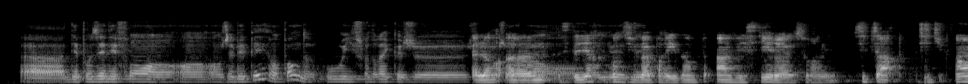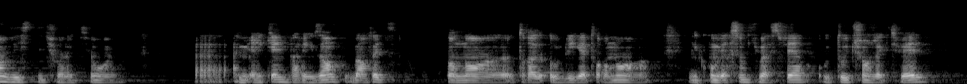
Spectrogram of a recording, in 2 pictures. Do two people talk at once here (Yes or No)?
Yes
